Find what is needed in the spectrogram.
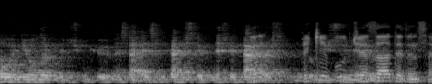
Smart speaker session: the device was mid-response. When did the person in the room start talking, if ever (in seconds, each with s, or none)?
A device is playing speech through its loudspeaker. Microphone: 2.5 s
